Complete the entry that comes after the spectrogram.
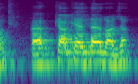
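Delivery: usual speaking voice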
